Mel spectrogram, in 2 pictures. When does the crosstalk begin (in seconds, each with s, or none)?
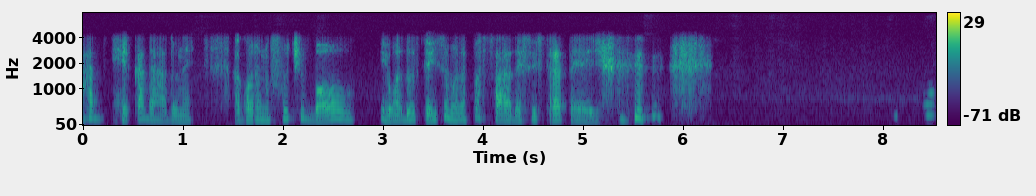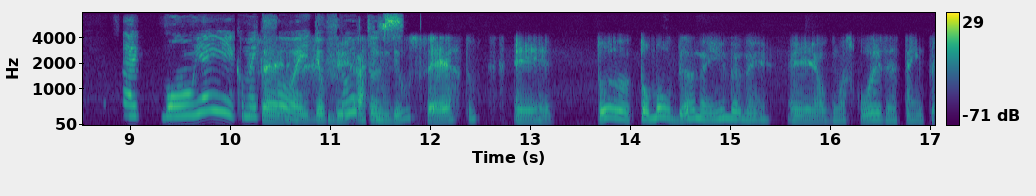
10.2 s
